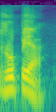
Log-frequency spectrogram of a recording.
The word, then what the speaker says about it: रुपया: छोटे ऊ की मात्रा, तो देखिए जो छोटा ऊ होता है वो बड़े ऊ की तुलना में कम समय लेता है प्रोनाउंसिएशन में, इसलिए रुपया। आपने कहा रूप, देखिए यहां पर बड़े ऊ में ज्यादा समय लग रहा है, इससे भी आप स्पष्ट करते हैं।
